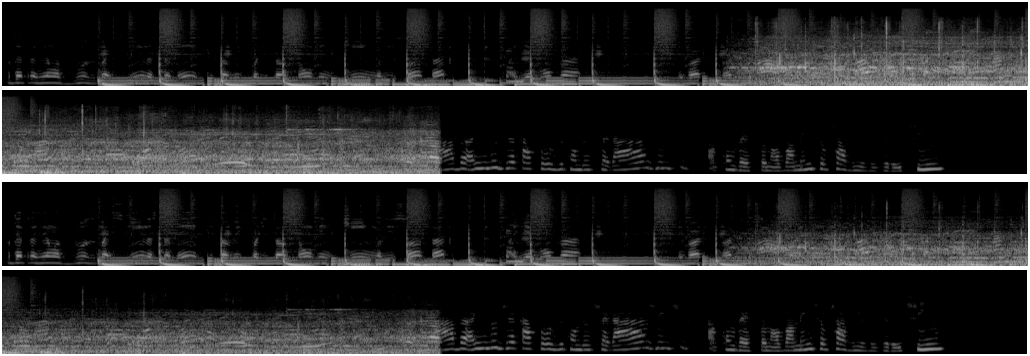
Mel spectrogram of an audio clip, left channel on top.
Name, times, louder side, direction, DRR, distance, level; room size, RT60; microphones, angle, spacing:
voice 1, 0.0-4.5 5.0-5.8 6.7-8.3, right 2 dB, 45° right, 5.6 m, -46 dB
sound 1, 1.0-10.9, equal, 10° left, 1.6 m, -34 dB
voice 2, 5.0-5.4 9.0-19.7, right 3 dB, 65° right, 1.7 m, -46 dB
sound 2, 7.2-14.7, left 5 dB, 65° left, 0.5 m, -29 dB
head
